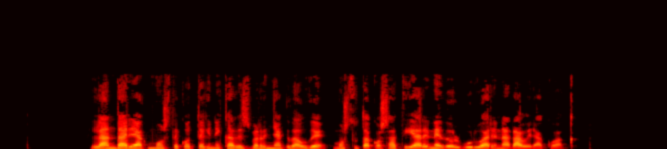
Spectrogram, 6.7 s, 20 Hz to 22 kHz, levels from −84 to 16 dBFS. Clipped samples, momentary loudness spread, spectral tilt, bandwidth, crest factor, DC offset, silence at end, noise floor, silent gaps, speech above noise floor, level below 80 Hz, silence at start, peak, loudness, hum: under 0.1%; 12 LU; -4.5 dB/octave; 11.5 kHz; 22 dB; under 0.1%; 1.05 s; under -90 dBFS; none; over 62 dB; -80 dBFS; 0.9 s; -8 dBFS; -28 LUFS; none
